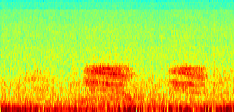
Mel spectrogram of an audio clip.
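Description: Near silence, with two very faint short sounds about a second in and near the end.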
